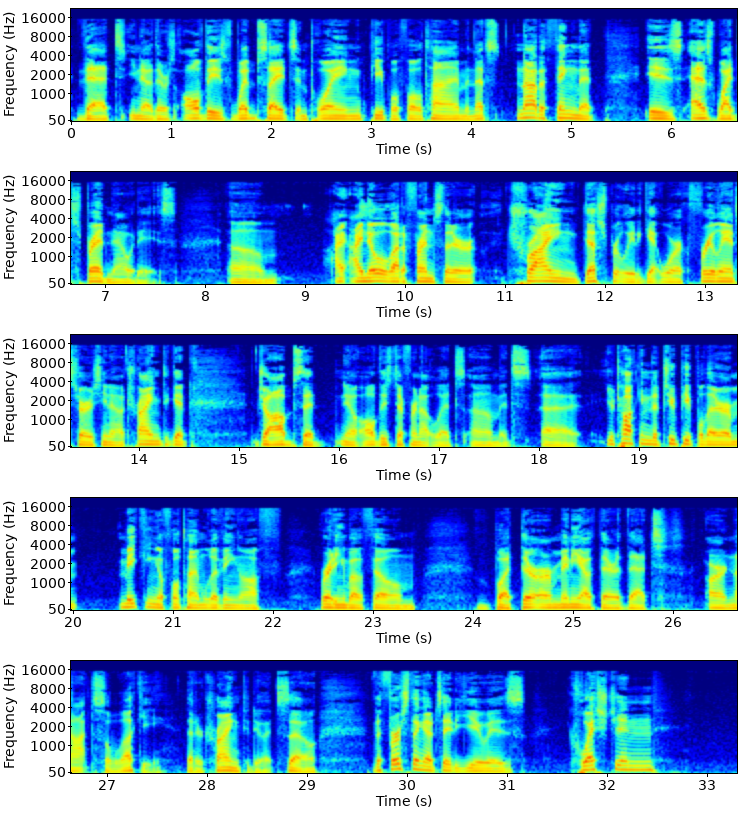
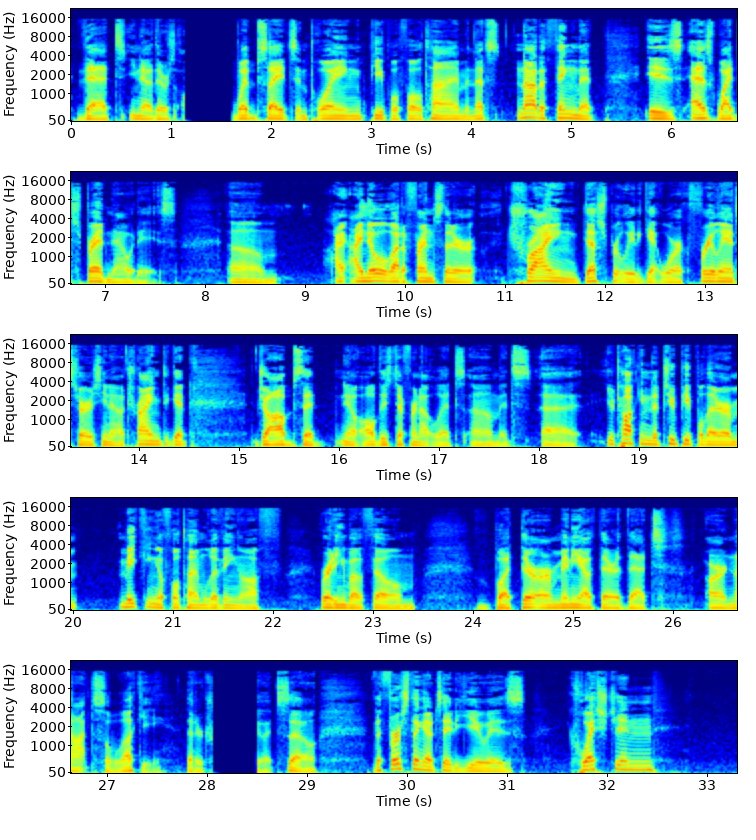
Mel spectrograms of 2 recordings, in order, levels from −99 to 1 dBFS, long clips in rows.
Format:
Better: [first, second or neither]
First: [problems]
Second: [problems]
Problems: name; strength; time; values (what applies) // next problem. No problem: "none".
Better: first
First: none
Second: audio cutting out; at 1 s and at 28 s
